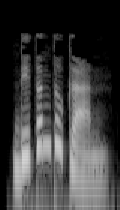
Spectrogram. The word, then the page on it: ditentukan: Indonesian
